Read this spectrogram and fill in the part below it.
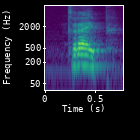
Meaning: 1. thick velvety fabric made of a cotton or linen weave and a wool or mohair pile, used in upholstery; Utrecht velvet 2. entrails, tripe 3. slur for a woman
- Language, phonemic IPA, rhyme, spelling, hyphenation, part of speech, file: Dutch, /trɛi̯p/, -ɛi̯p, trijp, trijp, noun, Nl-trijp.ogg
